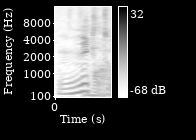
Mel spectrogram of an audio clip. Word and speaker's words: MGTOW: fait mes petites recherches déjà ça se prononce nique ton ça signifie men going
